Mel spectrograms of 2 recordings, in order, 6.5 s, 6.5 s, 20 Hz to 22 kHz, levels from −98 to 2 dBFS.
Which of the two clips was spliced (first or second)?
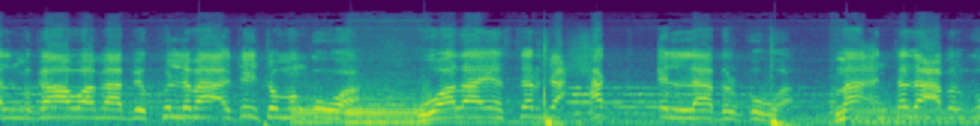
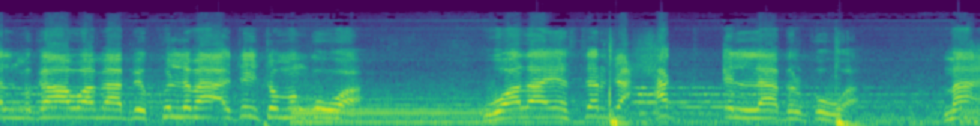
first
